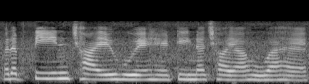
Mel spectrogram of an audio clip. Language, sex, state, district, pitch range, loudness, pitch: Hindi, male, Madhya Pradesh, Katni, 215-240 Hz, -13 LUFS, 225 Hz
